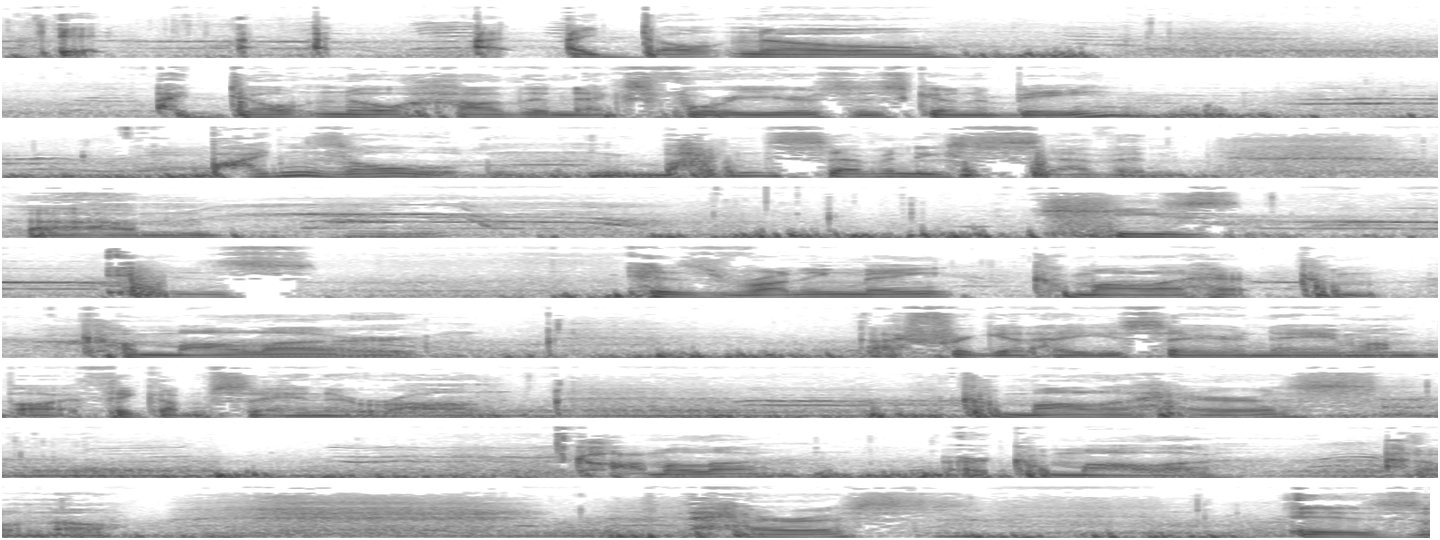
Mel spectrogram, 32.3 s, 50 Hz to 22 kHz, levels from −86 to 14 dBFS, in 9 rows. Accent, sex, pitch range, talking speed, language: American, male, 110-150 Hz, 95 wpm, English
